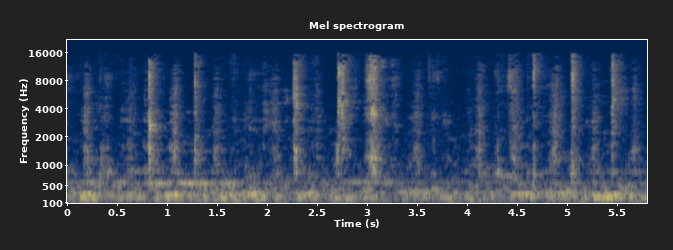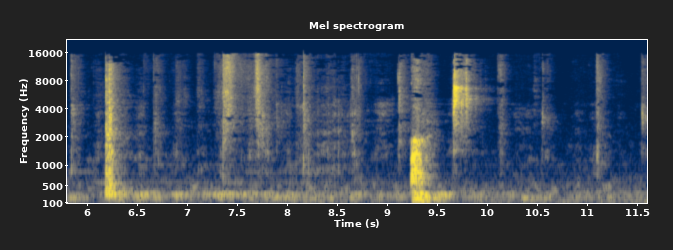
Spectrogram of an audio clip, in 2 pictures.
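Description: Close-up chewing and wet mouth-smacking sounds of someone eating noodles and samosa, a rapid run of small clicks. A few louder sudden sounds stand out about six seconds and nine to ten seconds in.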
